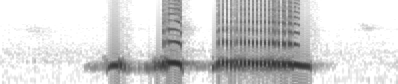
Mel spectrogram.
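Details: Spotted dove from Dong Nai, Vietnam, cooing to provoke and train decoy birds: a short hollow note, a brief rising one, then a longer drawn-out mellow coo ending with a slight fall.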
